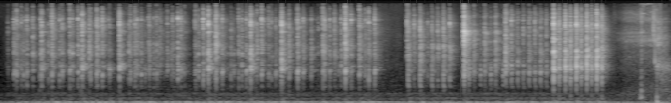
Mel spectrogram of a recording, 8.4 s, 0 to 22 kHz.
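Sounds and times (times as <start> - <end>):
keyboard typing on a large desk mat: 0.1 - 7.6.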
